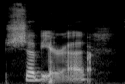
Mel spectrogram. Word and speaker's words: Shabira: It's Shabira. – Is it a sh sound? – That's what Prude is saying.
